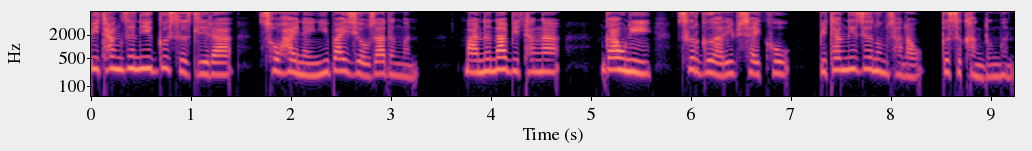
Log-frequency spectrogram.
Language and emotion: Bodo, sad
